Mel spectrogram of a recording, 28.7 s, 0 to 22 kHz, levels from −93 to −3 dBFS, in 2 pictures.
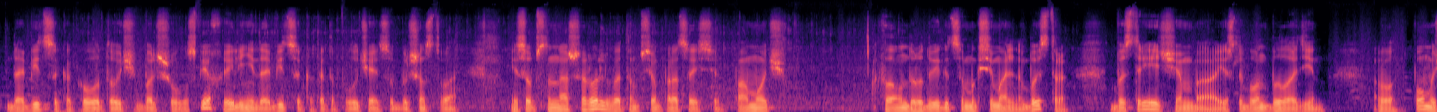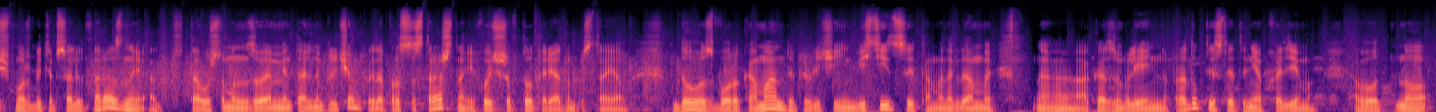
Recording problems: crowd noise; faint; throughout; 20 dB below the speech

